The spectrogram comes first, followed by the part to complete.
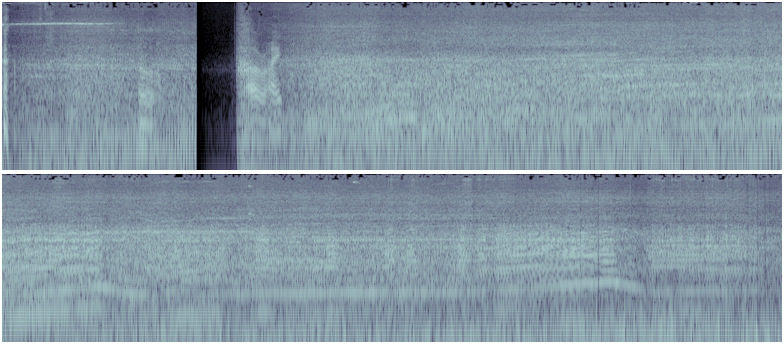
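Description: Yamaha Sniper underbone motorcycle engine running under way with wind and road noise. The engine note climbs and drops with the throttle and gear changes about halfway through, holds steady for several seconds, then falls and rises again near the end.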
